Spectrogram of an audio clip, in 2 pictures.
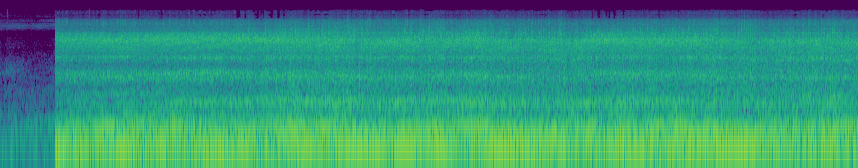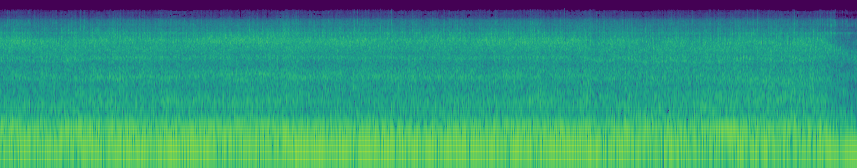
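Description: A string trimmer fitted with twisted spiral trimmer line cutting through weeds, its small engine starting abruptly and then running at a steady high whine, loud and close, for about twenty-five seconds.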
